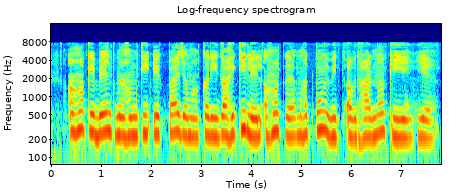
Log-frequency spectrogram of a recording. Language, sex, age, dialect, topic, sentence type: Maithili, female, 18-24, Bajjika, banking, statement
